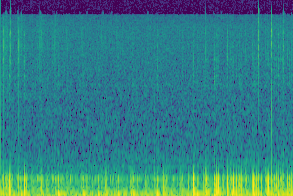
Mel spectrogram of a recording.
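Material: Metal.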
